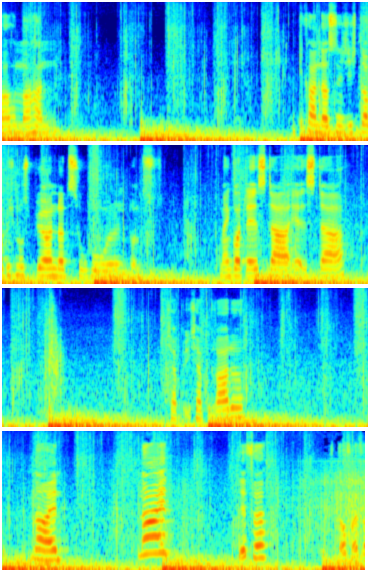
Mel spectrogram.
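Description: A young woman talks quietly and unevenly close to a microphone.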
